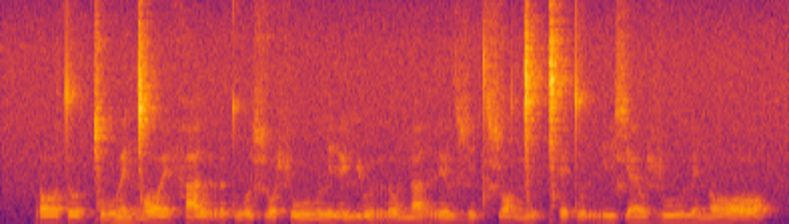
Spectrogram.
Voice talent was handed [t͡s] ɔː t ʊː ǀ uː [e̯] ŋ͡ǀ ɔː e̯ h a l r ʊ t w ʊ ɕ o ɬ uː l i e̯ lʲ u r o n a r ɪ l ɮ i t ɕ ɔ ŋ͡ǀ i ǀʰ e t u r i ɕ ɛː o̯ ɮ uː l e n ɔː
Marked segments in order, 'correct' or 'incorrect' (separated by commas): incorrect, correct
